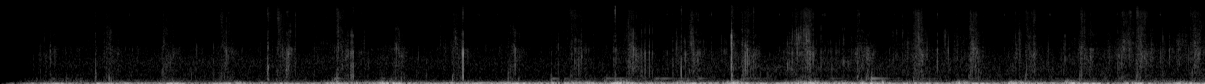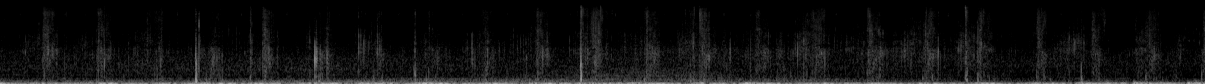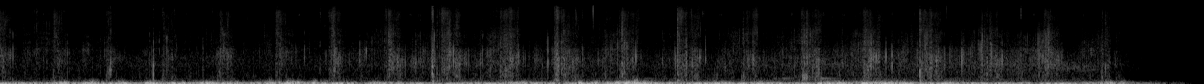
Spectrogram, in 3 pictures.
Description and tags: Walking, gravel
A recording of me walking on gravel towards Klosterängshöjden in Northern Lund, Sweden.
field-recording, ambience, gravel, nature, foley, hill, ambient, Walking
